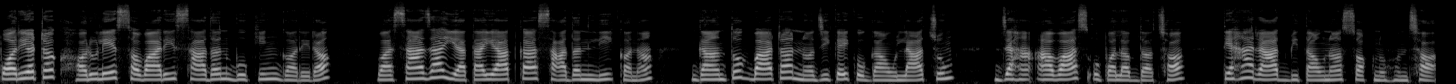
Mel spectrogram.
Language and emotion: Nepali, neutral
